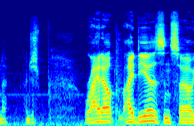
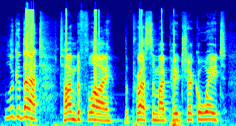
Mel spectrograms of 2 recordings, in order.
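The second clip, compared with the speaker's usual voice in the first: pompous hero; 4 semitones higher, 6 dB louder than usual. Acted. Superhero bragging exit.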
